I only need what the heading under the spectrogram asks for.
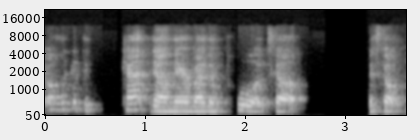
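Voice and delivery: ordinary talk, nothing marked

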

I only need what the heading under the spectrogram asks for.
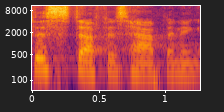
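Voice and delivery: ordinary delivery

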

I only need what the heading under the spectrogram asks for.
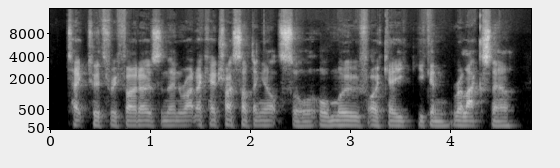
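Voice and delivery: ordinary talk

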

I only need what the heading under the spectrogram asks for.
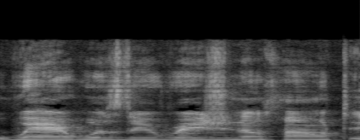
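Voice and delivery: imitated Southern accent. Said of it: "a very specific, like, Southern accent".

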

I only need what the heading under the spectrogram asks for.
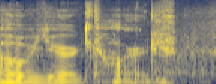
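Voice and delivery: mock disgusted tone. Repeating how a guard said a line to them, mock-disgusted. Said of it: "Sound like he said it with such disgust".

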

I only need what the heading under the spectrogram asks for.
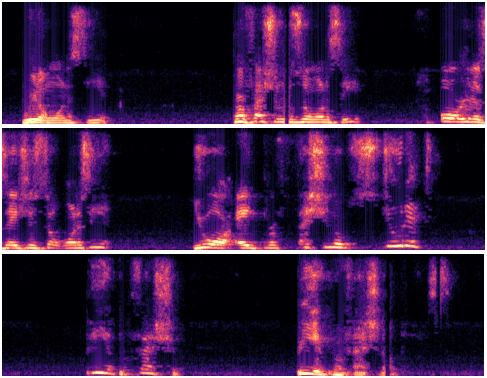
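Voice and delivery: getting carried away. Telling students not to use unprofessional email addresses, getting carried away. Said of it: "Sorry, y'all. I had a moment".

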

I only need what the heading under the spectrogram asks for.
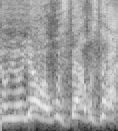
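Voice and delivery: acted, very high, freaked-out, panicked babble. Retelling the disciples seeing a figure approach the boat: imitating them freaking out. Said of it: "And they're freaking out".

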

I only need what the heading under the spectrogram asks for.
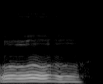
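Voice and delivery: spooky, ghostly 'ooh' sound. Talking about hauntings, imitating a ghost with a ghostly 'ooh' sound. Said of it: "That was my impression of a ghost".

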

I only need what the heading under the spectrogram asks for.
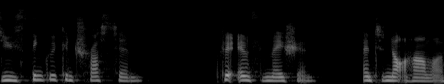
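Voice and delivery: soft, hushed half-whisper in character voice. Half-whispering in character to a companion about trusting a stranger: half-whispering in character. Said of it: "I whisper to Ramleth, and I go".

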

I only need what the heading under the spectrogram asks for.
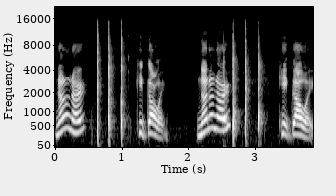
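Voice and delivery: quick, sharp, firm, annoyed, assertive tone. Demonstrating the command to keep going, sharp and assertive. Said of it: "You say very sharply and assertively".

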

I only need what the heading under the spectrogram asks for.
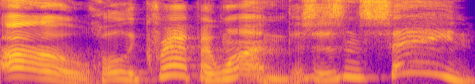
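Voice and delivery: mock thrilled, very high and drawn out. Retelling a movie plot, quoting the character winning: imitating an excited character. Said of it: "he's so excited".

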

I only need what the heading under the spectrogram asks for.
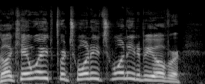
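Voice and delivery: high mock screaming. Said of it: "everybody's screaming".

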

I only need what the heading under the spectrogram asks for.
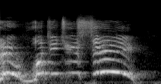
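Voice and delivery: very high, very loud, shrill demanding voice. A history teacher, just insulted by a pupil, demands an answer. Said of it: "Demanded Miss Midge".

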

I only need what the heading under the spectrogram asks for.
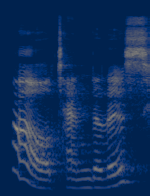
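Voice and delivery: speaking with a chuckle. Templeton, about to bite Wilbur's tail, speaks chuckling. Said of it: "he chuckled".

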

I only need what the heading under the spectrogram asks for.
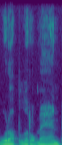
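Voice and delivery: low, deep, easy-going voice. Retelling being greeted from behind while playing basketball: deep Shaq voice. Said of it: "I heard this deep voice behind me and said".

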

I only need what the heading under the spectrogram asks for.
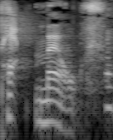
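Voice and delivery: put-on bad East End accent. Retelling a story, the speaker imitates Patina Miller's bad East End accent. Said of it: "She'd go".

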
